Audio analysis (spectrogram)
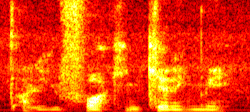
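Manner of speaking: usual speaking voice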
